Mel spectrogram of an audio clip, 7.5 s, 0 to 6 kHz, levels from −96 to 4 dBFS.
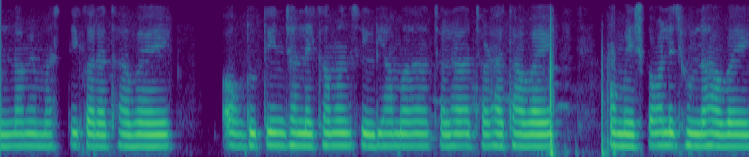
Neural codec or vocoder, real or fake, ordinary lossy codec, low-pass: none; real; none; 5.4 kHz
